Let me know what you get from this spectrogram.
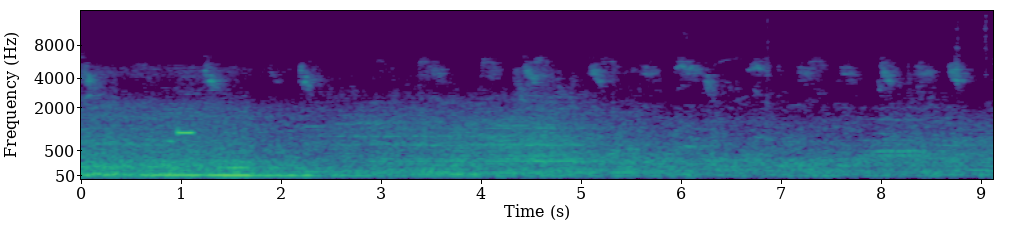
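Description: Small birds chirping in short repeated calls, about two a second, from about three seconds in. A low rumble, the loudest sound, fills the first two seconds.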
